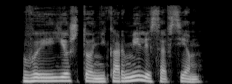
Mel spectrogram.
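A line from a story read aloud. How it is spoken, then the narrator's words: Contemptuous grumble. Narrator (Russian): буркнула Гризельда, презрительно скривив неприятное лицо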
